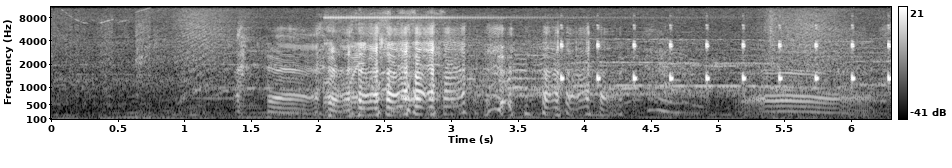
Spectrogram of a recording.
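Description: Electronic metronome click track ticking evenly about three to four times a second through the second half, with people talking before it and a steady low hum underneath.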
